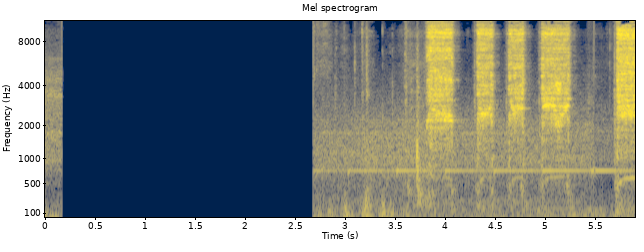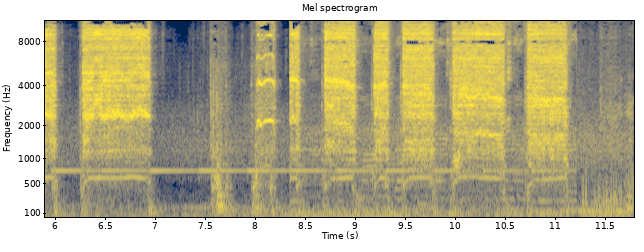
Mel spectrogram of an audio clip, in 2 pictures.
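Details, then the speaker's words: 2005-2009 Saab 9-7X/GMC Envoy power window, already sprayed with silicone: a steady high squeal through the window's travel with knocks; source uncertain (motor, regulator or channel) before motor and regulator replacement. "now i am interested to see why it's squealing so bad i want to know if the squealing's coming from the motor or coming from one of the blades"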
